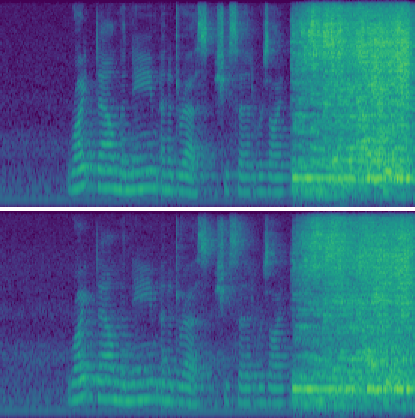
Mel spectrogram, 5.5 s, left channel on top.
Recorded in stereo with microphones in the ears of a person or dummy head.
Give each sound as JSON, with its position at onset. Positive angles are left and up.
{"t": 0.9, "sound": "a woman speaking", "side_deg": 20, "distance_m": 0.7}
{"t": 3.9, "sound": "a toilet flushing", "side_deg": 55, "distance_m": 2.0}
